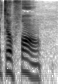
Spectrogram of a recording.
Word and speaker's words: Dauphin: and then the Dauphin.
